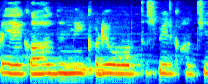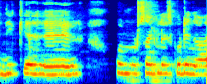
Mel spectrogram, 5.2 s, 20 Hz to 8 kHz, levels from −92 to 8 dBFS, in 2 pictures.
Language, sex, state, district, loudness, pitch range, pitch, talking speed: Rajasthani, male, Rajasthan, Churu, -16 LUFS, 280-300 Hz, 290 Hz, 90 wpm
